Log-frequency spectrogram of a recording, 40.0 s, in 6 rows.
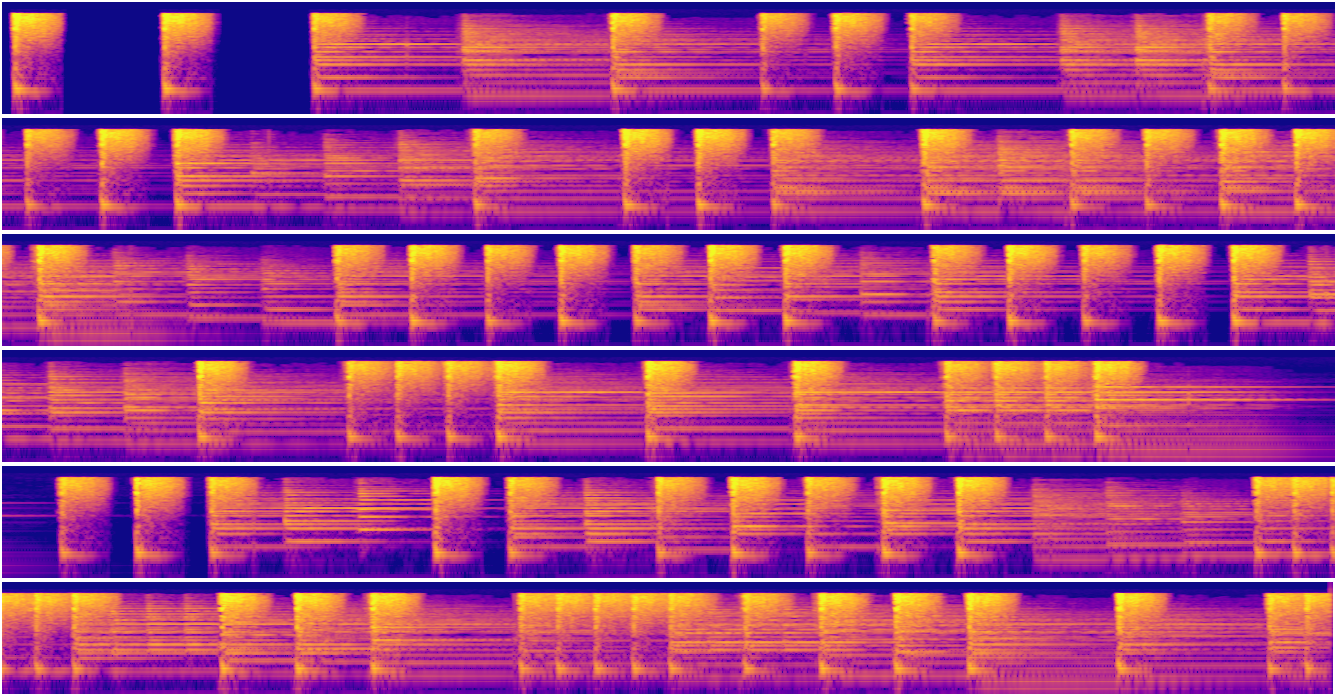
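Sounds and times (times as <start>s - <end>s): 
drum played with sticks: 0.0s - 1.8s, 3.1s - 4.7s, 6.1s - 7.8s, 9.0s - 13.8s, 15.0s - 19.8s, 21.0s - 24.2s, 24.8s - 25.7s, 27.0s - 28.0s, 28.8s - 31.7s, 33.0s - 39.9s
piano: 1.6s - 27.0s, 27.7s - 39.9s.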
